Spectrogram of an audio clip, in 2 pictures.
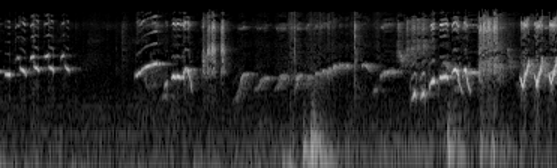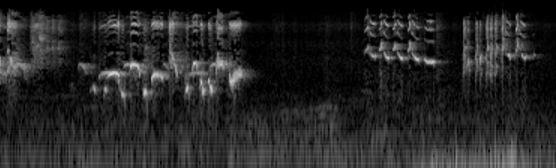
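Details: White-rumped shama singing loudly and harshly, used to provoke other birds to answer: varied rapid phrases of whistles, rattling trills and harsh buzzy notes, in bursts separated by short pauses.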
